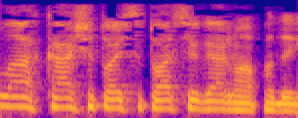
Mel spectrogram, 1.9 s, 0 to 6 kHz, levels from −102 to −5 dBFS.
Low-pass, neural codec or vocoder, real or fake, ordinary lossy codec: 5.4 kHz; none; real; MP3, 24 kbps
